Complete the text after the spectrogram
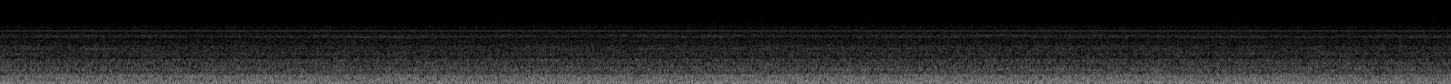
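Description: Wind rushes steadily past a cockpit canopy.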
